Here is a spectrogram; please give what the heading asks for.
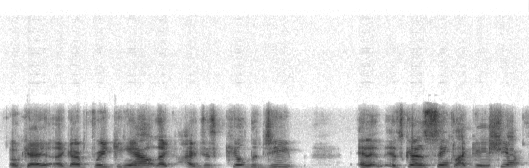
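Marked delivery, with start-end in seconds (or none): none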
